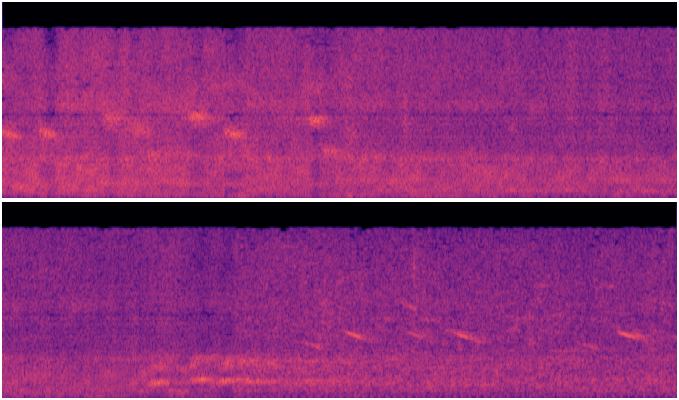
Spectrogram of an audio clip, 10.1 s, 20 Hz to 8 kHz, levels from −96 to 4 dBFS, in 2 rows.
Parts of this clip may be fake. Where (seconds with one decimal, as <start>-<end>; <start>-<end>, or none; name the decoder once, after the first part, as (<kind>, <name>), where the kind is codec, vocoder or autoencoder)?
0.0-6.8 (codec, ZipCodec)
